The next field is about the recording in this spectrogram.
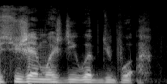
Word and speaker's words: Du Bois: son nom s'écrit Dubois, ça se prononce Dubois.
